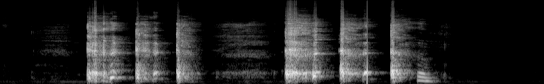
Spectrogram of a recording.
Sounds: Cough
